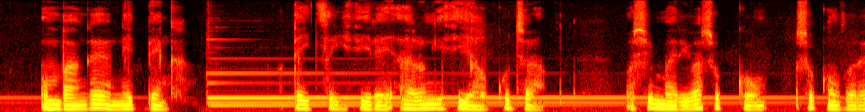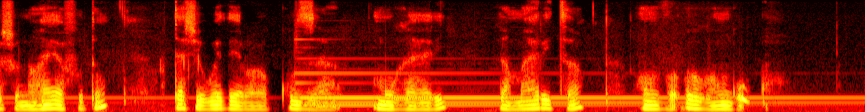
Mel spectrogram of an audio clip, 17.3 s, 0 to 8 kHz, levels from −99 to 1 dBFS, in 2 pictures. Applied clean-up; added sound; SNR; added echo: none; Mallet percussion; 12 dB; none.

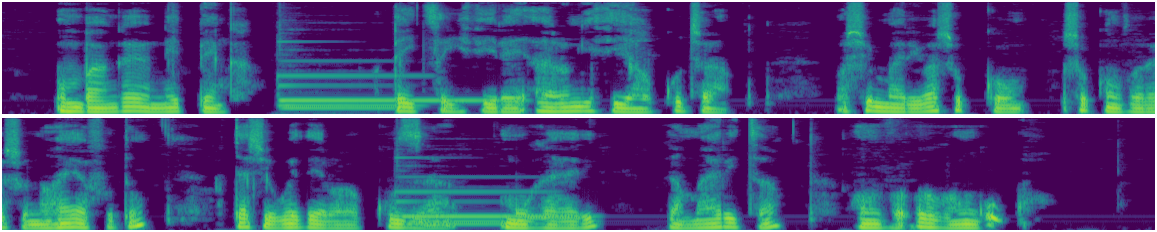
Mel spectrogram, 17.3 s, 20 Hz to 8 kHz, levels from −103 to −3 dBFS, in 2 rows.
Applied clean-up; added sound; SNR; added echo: classical method Wiener filter.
